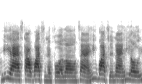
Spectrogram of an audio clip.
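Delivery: normal talking voice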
